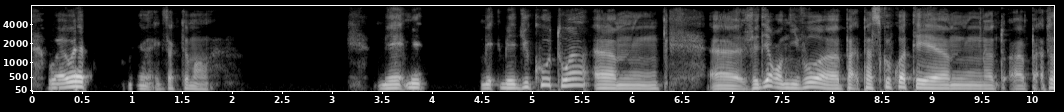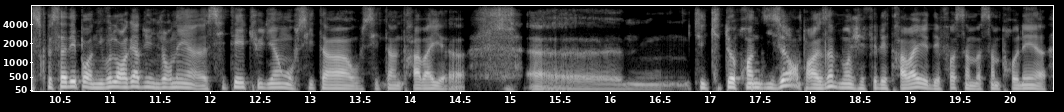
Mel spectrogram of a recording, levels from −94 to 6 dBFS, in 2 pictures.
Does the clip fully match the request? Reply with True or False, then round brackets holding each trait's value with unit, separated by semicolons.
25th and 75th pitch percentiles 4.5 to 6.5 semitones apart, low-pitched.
True (5.1 semitones; 125 Hz)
